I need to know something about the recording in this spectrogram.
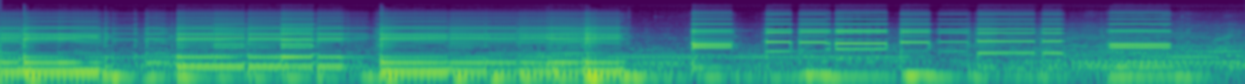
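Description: Electric guitar played through a combo amp: sustained chords for the first three seconds, then a run of single picked notes.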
